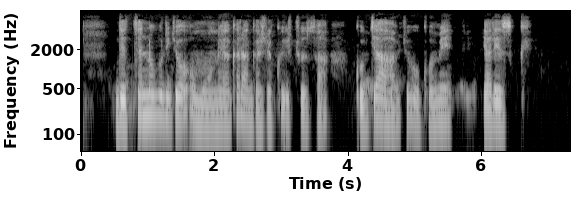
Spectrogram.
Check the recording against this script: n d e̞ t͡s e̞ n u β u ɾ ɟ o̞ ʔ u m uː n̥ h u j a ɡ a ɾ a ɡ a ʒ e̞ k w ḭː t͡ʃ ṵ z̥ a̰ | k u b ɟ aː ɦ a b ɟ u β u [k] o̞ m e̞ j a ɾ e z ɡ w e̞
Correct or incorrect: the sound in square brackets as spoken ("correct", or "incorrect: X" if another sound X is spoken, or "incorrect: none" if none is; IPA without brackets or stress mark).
incorrect: ɡ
